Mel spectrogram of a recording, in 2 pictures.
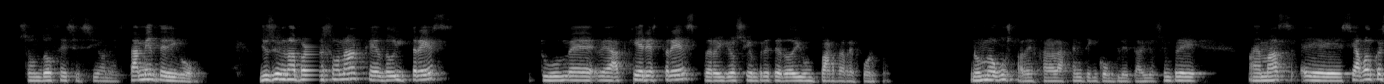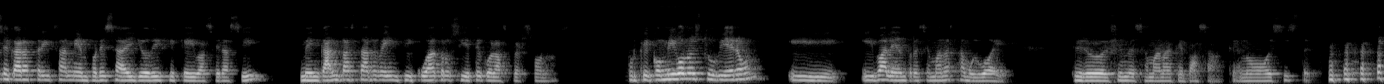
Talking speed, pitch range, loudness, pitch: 180 wpm, 170-205 Hz, -22 LUFS, 185 Hz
